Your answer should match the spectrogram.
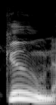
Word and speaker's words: Goon: G-O-O-N? – Yeah, Groan. – G-O-O-N is Goon. – Yeah, Goon. I'm sorry. Goon. – You said Groon. – Yeah. Goon. I'm sorry. – There's not an R in that word.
